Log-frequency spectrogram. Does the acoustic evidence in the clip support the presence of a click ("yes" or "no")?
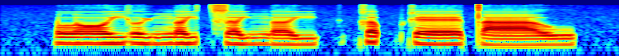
no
